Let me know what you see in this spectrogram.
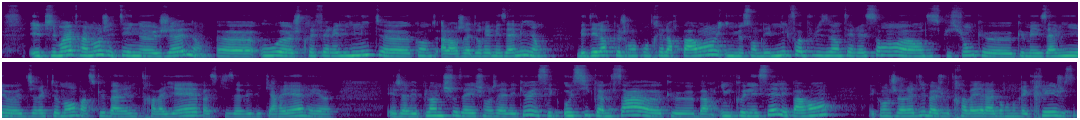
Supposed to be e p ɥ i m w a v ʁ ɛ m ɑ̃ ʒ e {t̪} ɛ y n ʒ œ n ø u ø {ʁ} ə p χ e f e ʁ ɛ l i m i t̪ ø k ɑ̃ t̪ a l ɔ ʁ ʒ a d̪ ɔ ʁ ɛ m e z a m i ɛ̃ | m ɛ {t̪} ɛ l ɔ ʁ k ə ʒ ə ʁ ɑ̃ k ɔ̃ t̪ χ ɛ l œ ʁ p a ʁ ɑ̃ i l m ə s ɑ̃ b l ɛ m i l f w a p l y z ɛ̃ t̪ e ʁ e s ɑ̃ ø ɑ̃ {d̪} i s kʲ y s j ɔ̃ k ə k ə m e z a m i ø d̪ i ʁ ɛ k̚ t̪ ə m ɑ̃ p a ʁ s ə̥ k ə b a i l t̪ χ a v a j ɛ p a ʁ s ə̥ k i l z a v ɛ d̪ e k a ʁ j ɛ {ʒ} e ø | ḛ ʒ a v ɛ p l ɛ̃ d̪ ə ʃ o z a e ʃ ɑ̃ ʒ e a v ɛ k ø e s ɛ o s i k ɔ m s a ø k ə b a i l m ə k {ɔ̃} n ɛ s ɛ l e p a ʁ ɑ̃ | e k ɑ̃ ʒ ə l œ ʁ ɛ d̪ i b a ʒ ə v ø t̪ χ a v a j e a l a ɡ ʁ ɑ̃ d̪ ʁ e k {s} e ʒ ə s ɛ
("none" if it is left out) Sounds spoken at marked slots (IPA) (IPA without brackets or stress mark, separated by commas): t̪, ʒ, d̪, d̪, ʁ, ɔ, χ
